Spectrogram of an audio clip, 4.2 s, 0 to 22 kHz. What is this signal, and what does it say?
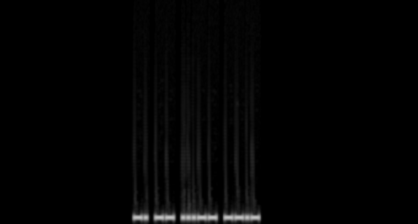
Morse code, heard as a keyed tone, about 47 wpm, 700 Hz. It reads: NM3Q
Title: USA Call Signs - 4 Characters - 45wpm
